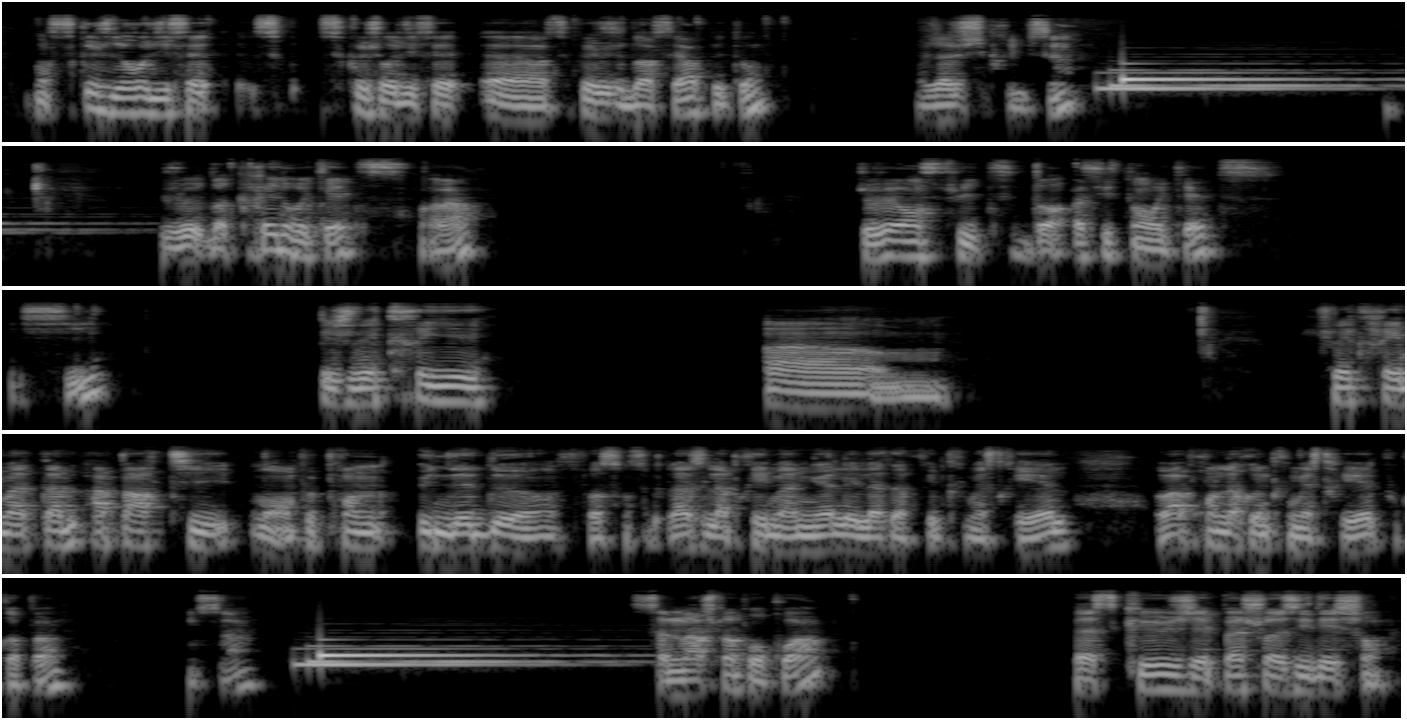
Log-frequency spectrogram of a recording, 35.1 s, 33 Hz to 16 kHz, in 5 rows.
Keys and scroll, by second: 4.8 Delete.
